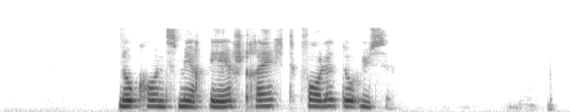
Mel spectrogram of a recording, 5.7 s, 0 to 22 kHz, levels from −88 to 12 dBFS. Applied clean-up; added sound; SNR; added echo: neural mask model DeepFilterNet 3.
